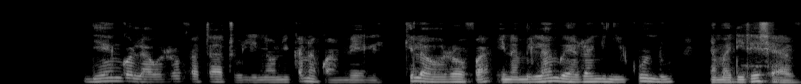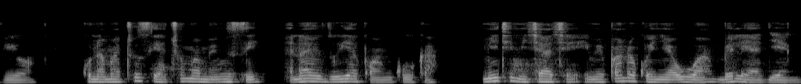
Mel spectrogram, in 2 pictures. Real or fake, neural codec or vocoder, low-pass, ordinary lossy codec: real; none; 7.2 kHz; AAC, 32 kbps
